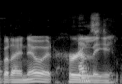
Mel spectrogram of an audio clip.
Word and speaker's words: Hurley: but I know it Hurley like the surfboard company right there you go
